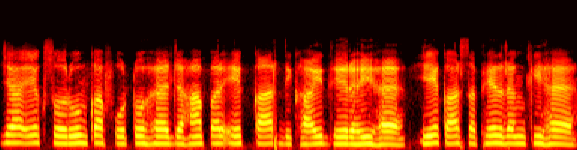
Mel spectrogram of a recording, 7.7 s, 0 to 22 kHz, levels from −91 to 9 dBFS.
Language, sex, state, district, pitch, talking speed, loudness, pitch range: Hindi, male, Jharkhand, Deoghar, 190 Hz, 155 wpm, -14 LUFS, 180-195 Hz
